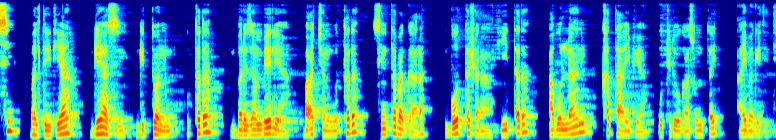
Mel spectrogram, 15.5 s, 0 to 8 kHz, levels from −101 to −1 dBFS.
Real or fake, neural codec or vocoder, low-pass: real; none; 7.2 kHz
